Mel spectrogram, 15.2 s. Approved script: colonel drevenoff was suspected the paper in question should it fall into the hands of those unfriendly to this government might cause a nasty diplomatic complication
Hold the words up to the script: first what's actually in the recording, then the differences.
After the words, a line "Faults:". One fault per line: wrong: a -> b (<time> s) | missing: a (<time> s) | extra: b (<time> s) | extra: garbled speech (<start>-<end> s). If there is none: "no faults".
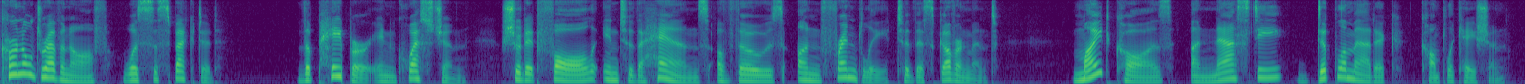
colonel drevenoff was suspected the paper in question should it fall into the hands of those unfriendly to this government might cause a nasty diplomatic complication
Faults:
no faults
